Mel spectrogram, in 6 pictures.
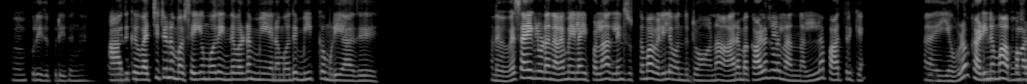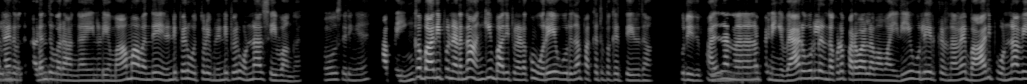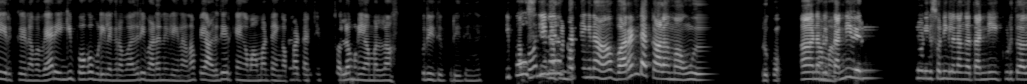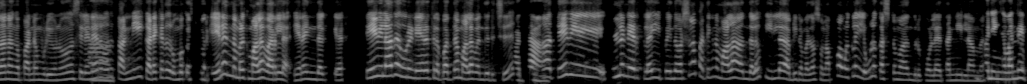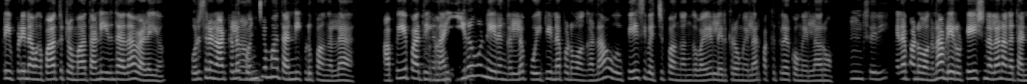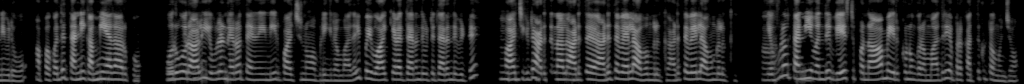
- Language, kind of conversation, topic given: Tamil, podcast, மழைக்காலமும் வறண்ட காலமும் நமக்கு சமநிலையை எப்படி கற்பிக்கின்றன?
- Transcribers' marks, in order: other background noise; unintelligible speech; in English: "ரொட்டேஷனல்"; unintelligible speech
